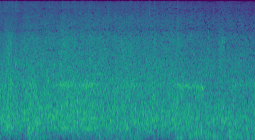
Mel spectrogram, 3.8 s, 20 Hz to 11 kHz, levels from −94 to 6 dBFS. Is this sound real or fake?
real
